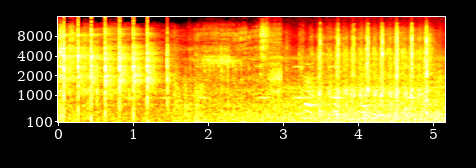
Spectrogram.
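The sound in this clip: A surgeon fits an implant stem into the tubular part of a thigh bone with sharp, regular metallic hammer blows. A run of evenly spaced strikes pauses, then resumes and quickens, with talk mixed in.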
